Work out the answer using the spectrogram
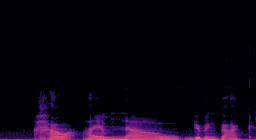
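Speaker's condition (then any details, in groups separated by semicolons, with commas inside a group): Triplegic cerebral palsy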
